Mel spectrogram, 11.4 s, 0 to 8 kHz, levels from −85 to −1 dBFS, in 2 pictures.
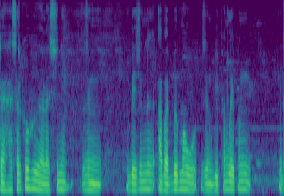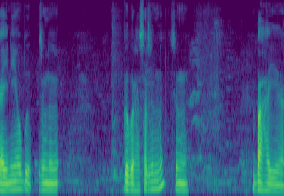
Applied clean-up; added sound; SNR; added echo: none; none; none; none.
